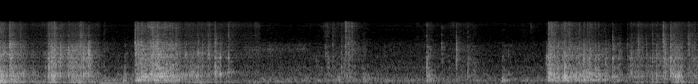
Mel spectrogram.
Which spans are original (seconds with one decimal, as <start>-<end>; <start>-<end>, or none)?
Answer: 1.0-1.8; 2.6-6.3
